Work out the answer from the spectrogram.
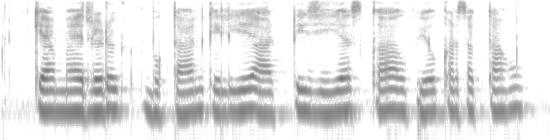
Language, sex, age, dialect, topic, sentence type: Hindi, female, 18-24, Awadhi Bundeli, banking, question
